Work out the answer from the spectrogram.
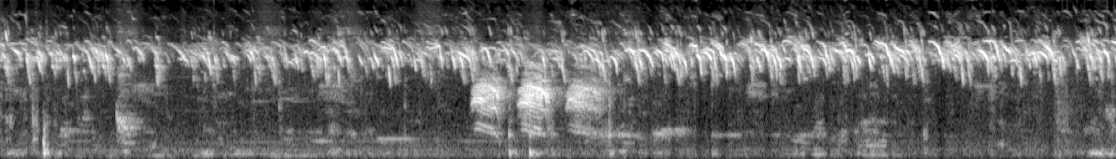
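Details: Baby chickens, a group of chicks, chirping: a dense, continuous chorus of high, rapid peeps overlapping throughout, with a few louder, lower, harsher calls near the middle and faint low thumps underneath.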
